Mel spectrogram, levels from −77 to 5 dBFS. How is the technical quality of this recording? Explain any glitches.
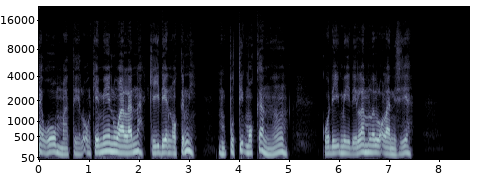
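No technical faults are audible anywhere in this speech recording, so there are no glitches to explain.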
